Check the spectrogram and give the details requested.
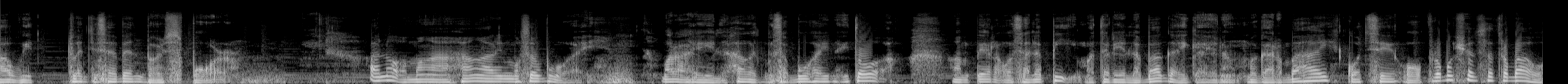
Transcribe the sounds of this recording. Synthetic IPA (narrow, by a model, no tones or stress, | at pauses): ʔawɪt̪ːwɛnt̪ɪsɛvɛnbɛɹsfo̰ɹ | ʔɐno̞ʔɐŋmɐŋahaŋaːɾɪnmo̞sɐbuːhɐ̰jmɐɾaːhɪlhaːŋɐd̪̚mosɐbuːɦɐjnɐʔɪt̪o̞ʔɐʔɐŋpɛːɾɐʔosɐlɐpiʔmɐt̪ɛɾjalnɐbaːɡɐjɡaːjanɐ̰ŋmɐɡaːɾɐmbaːhɐjkot͡ʃɛʔopɾomoʃo̞nsɐt̪ɾɐbaːho̞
